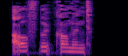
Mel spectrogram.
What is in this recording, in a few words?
"aufbekommend", German; adjectives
